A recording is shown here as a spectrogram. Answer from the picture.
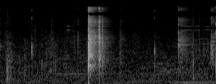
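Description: One sharp slap of a hand striking about a second in, with a fainter smack near the end.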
